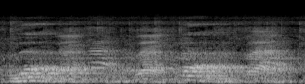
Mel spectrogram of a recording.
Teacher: ujung lidah bersentuhan dengan gigi seri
